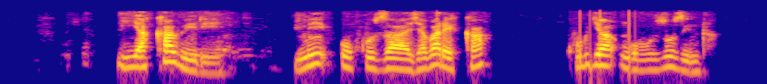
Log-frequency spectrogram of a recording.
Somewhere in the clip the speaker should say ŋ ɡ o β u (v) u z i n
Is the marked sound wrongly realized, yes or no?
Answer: yes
